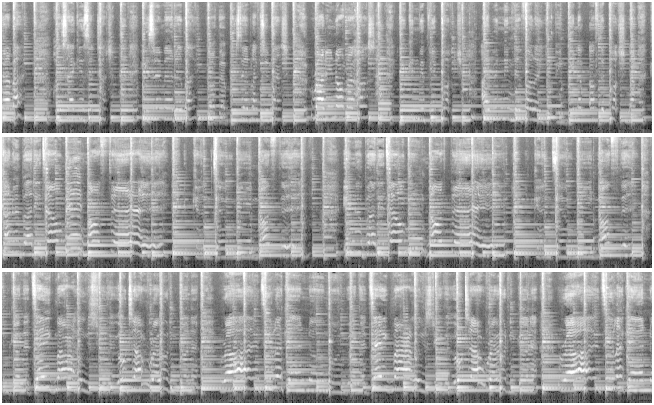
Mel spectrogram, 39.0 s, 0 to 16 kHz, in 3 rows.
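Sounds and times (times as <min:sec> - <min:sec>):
person singing: 0:00.0 - 0:39.0
ukulele strumming: 0:00.0 - 0:39.0.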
